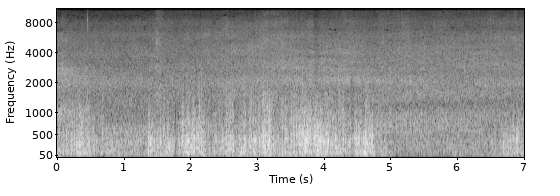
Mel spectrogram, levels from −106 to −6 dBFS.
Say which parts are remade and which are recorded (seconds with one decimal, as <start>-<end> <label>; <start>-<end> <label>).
0.0-7.0 recorded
